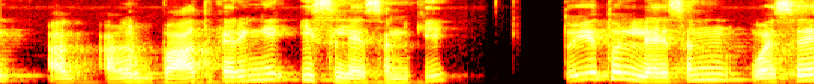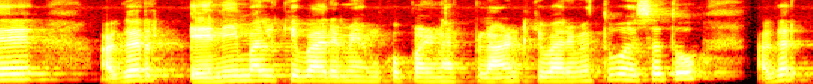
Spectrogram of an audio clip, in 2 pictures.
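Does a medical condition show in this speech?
No.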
